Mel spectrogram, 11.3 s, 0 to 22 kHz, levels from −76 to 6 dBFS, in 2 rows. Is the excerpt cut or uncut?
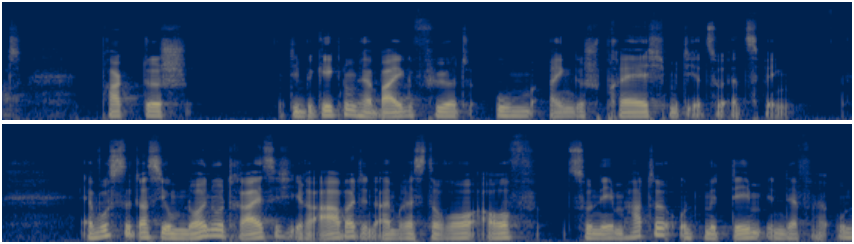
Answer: uncut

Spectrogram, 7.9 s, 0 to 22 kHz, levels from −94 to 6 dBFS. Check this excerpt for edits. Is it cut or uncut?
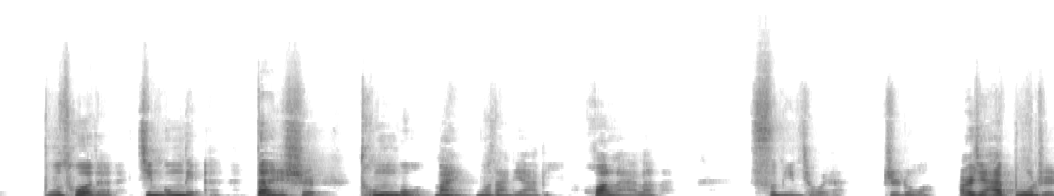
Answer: uncut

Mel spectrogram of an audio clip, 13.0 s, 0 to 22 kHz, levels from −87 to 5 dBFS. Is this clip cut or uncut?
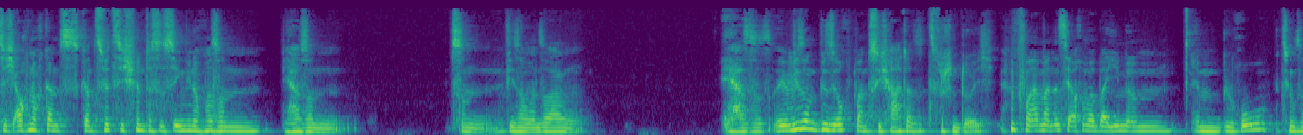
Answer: uncut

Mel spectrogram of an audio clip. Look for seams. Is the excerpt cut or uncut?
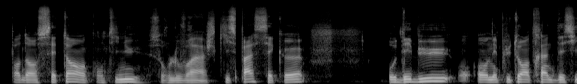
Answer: uncut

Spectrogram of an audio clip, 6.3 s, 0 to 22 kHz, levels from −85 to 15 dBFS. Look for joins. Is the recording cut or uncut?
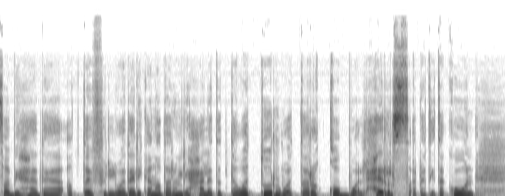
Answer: uncut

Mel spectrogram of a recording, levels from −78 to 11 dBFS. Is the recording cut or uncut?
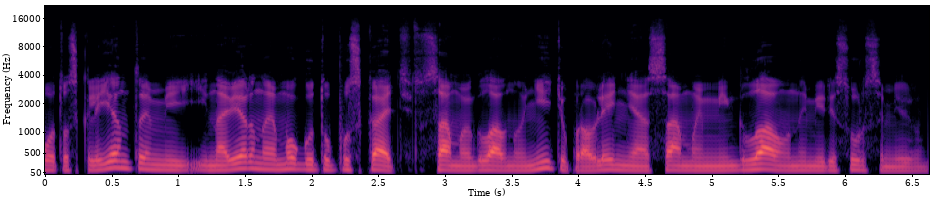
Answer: cut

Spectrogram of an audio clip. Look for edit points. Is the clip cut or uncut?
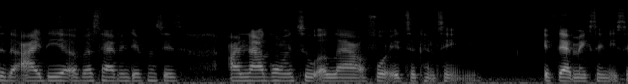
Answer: uncut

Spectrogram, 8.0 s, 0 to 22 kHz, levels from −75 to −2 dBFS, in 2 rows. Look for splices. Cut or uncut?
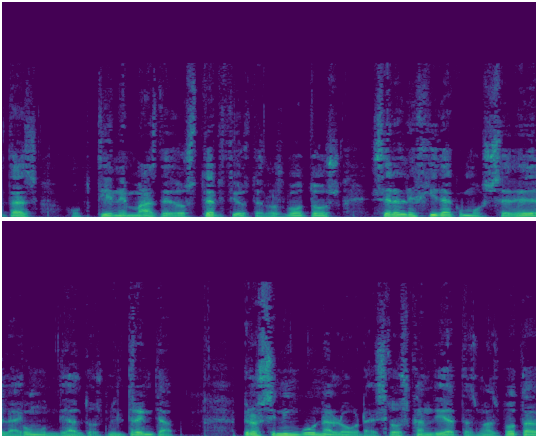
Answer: cut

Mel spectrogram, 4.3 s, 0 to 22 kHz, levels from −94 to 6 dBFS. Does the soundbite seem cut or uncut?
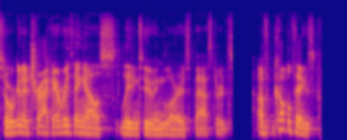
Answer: cut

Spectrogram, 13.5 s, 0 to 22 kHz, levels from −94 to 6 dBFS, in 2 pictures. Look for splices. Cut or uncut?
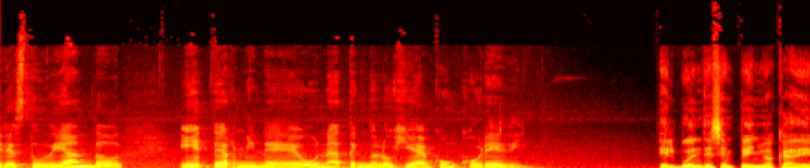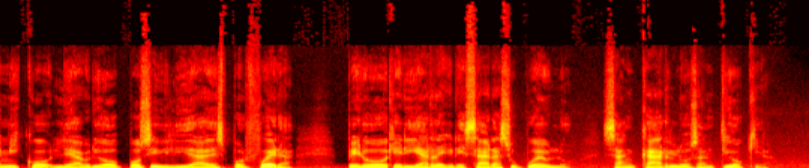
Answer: cut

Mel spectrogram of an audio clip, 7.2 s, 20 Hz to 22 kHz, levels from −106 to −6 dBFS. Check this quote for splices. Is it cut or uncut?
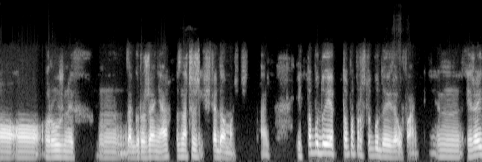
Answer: cut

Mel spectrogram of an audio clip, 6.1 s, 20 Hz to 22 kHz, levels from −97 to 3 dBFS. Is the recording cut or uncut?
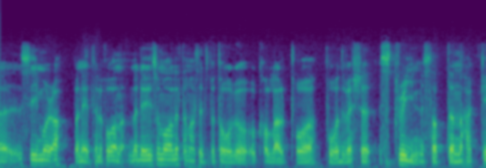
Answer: cut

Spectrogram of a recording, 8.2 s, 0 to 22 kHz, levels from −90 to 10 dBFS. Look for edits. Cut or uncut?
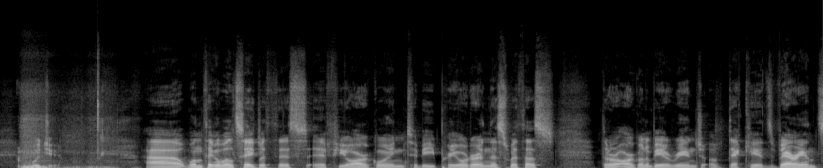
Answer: cut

